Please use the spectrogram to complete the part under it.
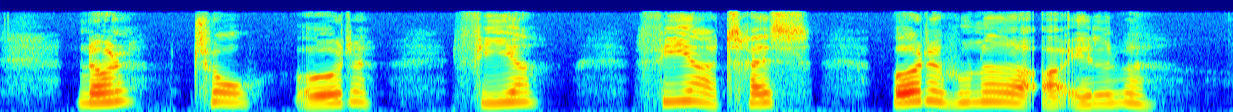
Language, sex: Danish, male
